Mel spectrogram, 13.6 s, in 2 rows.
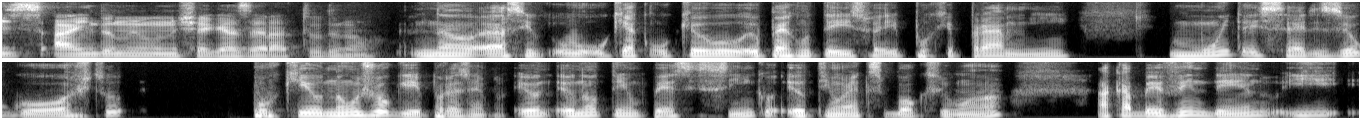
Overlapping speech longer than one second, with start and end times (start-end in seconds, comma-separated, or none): none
